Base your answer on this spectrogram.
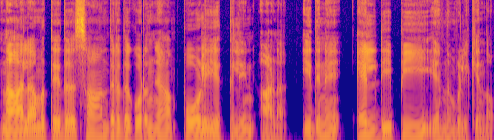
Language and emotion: Malayalam, neutral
